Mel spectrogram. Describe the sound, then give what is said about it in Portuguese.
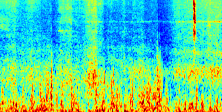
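On a very windy day with clouds on the horizon, strong wind buffets the microphone in a constant, loud low rumble with gusty roaring surges, and no one speaks. “Mas, cara, eu Pô, tá ventando muito,”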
